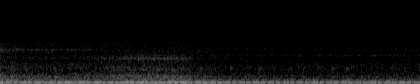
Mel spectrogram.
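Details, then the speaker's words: 2016 Ford Mustang 2.3L EcoBoost, 128,572 miles, poorly installed replacement engine, flashing check engine light; low, lumpy idle with heavy pulsing shake about three beats a second, engine shaking badly; misfiring, cracked turbo intake pipe also found. "Look at how it's flashing, which means it's misfiring. This thing is shaking"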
